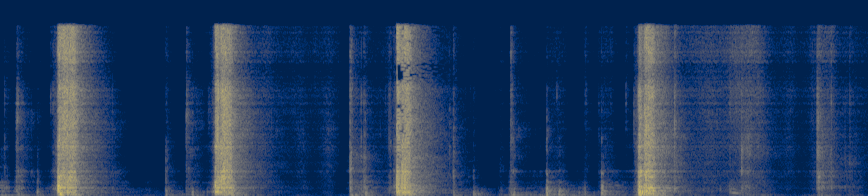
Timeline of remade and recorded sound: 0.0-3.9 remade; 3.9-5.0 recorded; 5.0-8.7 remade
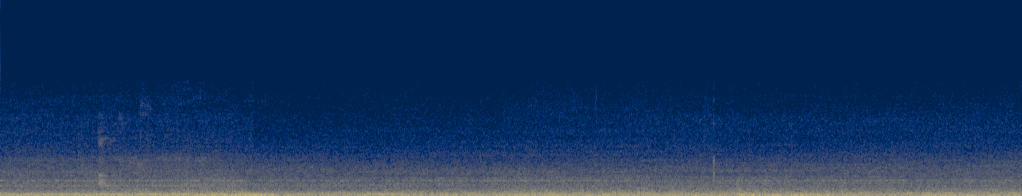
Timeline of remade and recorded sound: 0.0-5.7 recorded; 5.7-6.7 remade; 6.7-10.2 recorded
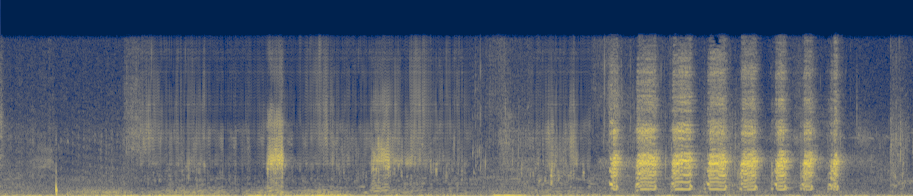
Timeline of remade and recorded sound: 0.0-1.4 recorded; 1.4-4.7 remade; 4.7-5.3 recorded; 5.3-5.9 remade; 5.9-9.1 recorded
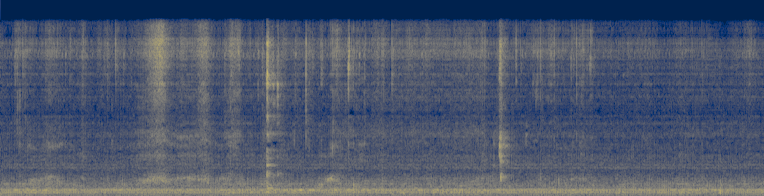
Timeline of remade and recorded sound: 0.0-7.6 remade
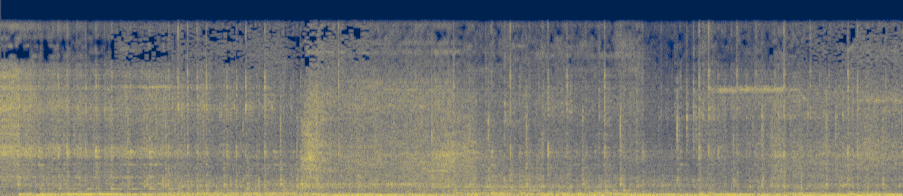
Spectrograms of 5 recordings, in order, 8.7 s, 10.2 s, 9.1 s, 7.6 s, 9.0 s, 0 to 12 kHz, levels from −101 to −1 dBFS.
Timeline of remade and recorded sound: 0.0-1.1 remade; 1.1-3.7 recorded; 3.7-8.0 remade; 8.0-9.0 recorded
